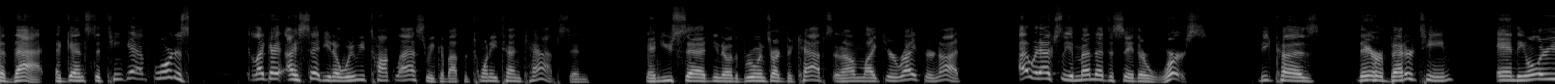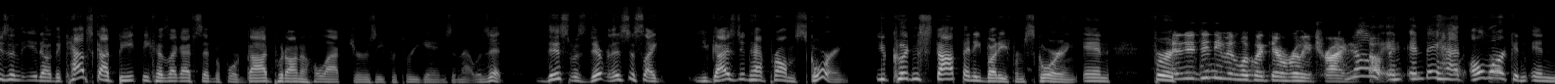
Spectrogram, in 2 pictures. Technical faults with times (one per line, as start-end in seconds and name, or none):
24.37-30.15 input switched to a poorer device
